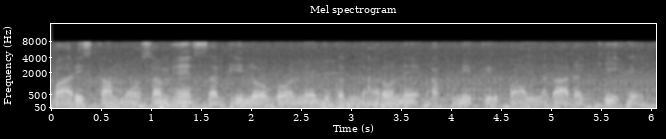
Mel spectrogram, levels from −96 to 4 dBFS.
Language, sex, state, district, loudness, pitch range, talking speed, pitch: Hindi, male, Uttar Pradesh, Saharanpur, -17 LUFS, 80-95 Hz, 140 wpm, 90 Hz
